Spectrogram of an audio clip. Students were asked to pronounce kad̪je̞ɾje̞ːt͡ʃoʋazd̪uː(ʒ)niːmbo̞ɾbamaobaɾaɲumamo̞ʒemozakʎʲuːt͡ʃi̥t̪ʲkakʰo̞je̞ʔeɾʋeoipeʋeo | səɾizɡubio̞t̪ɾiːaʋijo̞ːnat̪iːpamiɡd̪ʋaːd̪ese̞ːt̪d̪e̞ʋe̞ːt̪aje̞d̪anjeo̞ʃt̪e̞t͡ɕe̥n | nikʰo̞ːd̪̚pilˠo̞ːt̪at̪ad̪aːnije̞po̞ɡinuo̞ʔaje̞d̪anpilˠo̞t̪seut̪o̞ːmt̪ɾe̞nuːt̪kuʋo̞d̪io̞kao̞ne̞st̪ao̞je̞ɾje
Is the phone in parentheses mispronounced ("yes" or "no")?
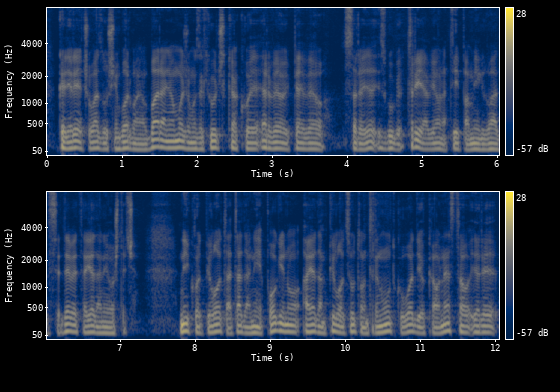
yes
